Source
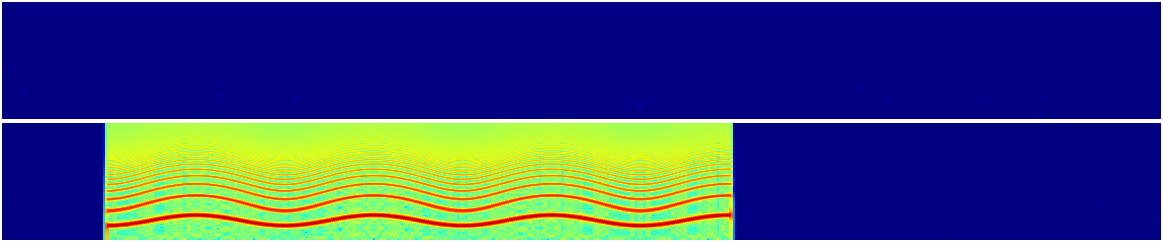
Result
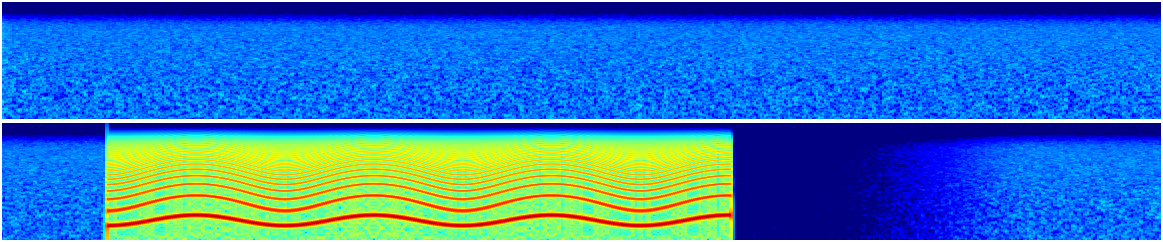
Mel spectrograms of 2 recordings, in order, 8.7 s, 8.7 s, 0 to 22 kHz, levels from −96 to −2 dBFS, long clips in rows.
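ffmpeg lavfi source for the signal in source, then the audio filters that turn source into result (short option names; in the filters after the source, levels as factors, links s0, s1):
-f lavfi -i "aevalsrc='0.631*(2*mod((683.5*t-178.5/(2*PI*1.5)*sin(2*PI*1.5*t)),1)-1)':d=2.34:s=44100"
-af "lowpass=f=10000:w=0.5412,lowpass=f=10000:w=1.3066,acompressor=mode=upward:threshold=0.0282:ratio=2.5"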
